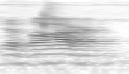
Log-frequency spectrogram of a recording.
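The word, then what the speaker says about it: דְּבַר: going to stay put, but this is a propretonic syllable. It's open, and it's going to reduce, and it reduces down to a shva. So then we get devar with a vocal shva.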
